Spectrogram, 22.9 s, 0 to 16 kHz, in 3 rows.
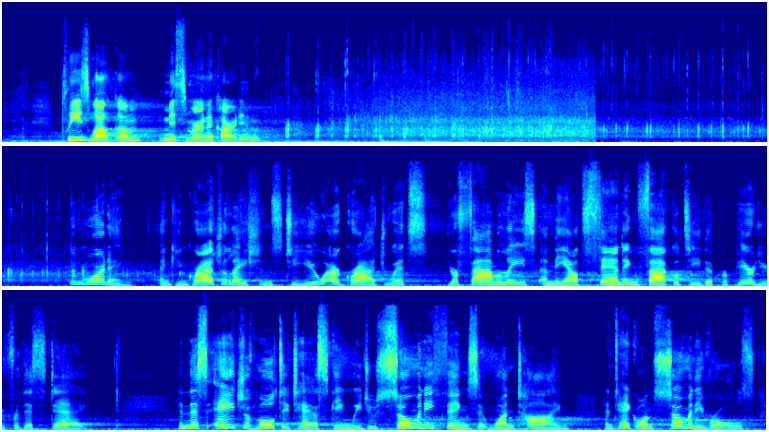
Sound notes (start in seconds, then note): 2.7 applause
